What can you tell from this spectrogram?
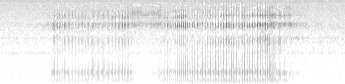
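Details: A French bulldog snoring: a short vibrating snort followed by a longer fluttering, rattly breath in a quiet room.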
